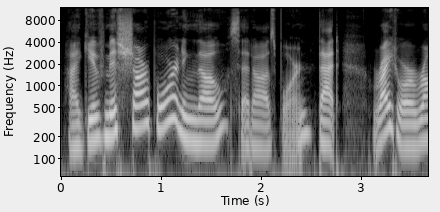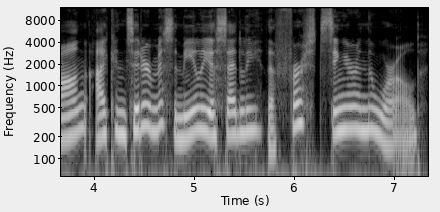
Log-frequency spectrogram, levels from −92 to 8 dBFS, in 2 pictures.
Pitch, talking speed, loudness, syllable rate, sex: 215 Hz, 190 wpm, -19 LUFS, 4.8 syllables/s, female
